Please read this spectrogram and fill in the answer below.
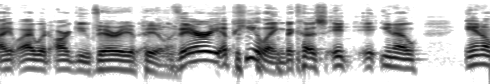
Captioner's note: laughs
